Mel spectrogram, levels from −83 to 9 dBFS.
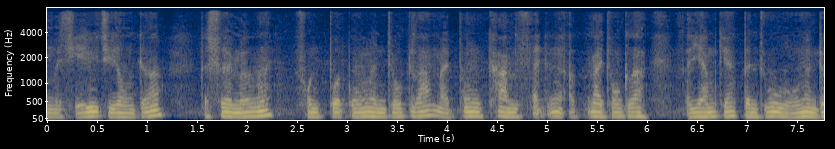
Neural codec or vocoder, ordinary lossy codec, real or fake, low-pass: codec, 16 kHz, 1.1 kbps, Voila-Tokenizer; none; fake; 7.2 kHz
